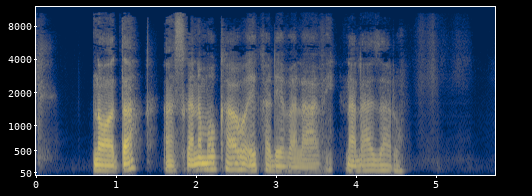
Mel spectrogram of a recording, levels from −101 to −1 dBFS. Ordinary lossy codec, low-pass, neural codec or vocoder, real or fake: MP3, 48 kbps; 10.8 kHz; codec, 24 kHz, 0.9 kbps, DualCodec; fake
